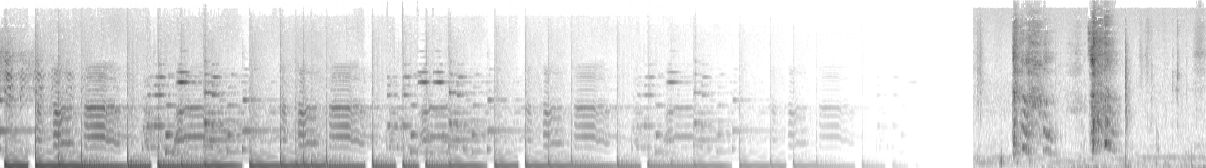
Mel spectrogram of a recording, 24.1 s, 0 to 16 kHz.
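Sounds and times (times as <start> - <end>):
music: 0.0 - 16.0, 19.5 - 20.2
small breathy coughs: 20.3 - 21.2, 21.8 - 22.5.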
